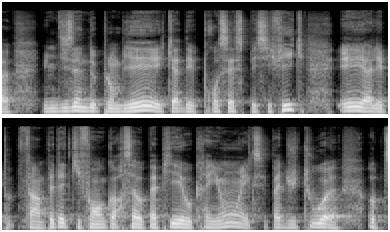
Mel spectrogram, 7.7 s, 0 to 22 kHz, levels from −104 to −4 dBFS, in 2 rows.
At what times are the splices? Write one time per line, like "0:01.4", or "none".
none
